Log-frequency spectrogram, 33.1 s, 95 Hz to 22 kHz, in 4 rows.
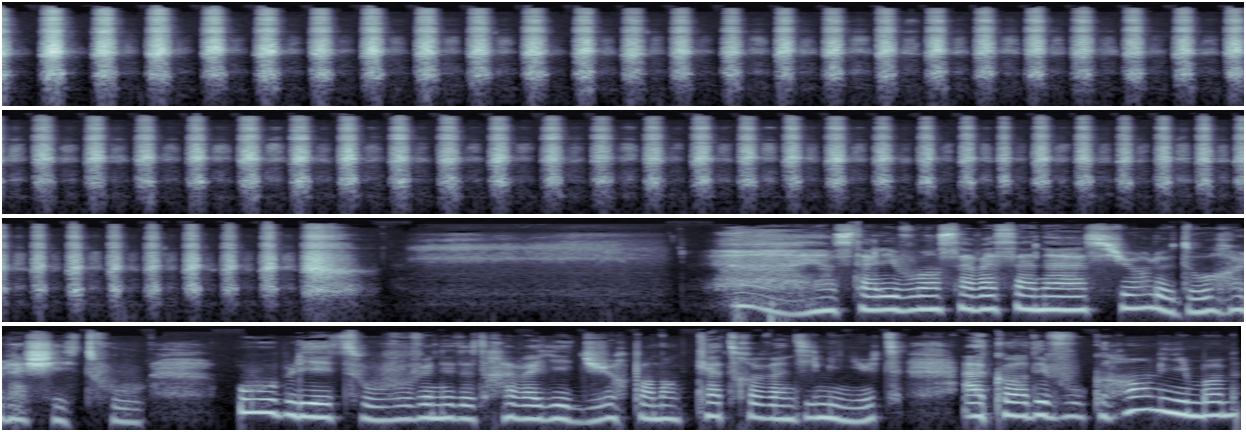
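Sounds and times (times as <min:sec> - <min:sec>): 
rapid rhythmic breathing during a yoga session: 0:00.0 - 0:22.0
speech: 0:22.3 - 0:33.0.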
